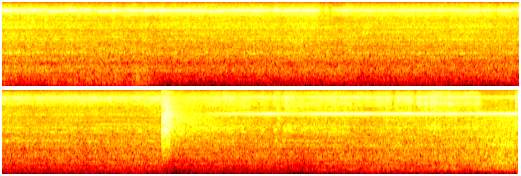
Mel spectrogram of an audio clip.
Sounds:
train, vehicle, rail transport, railroad car

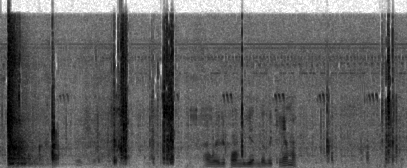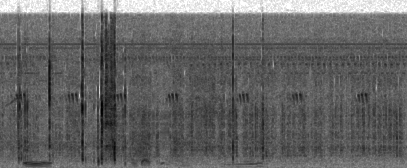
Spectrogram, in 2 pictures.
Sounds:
bird, speech

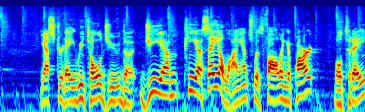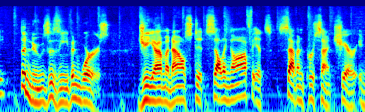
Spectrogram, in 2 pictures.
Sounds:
music, speech

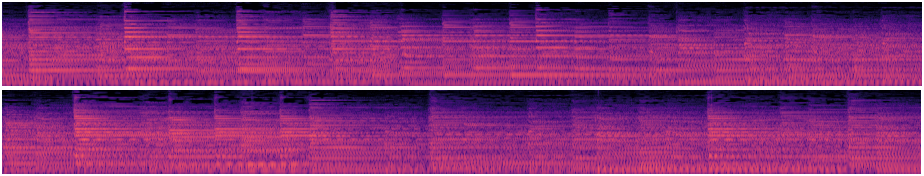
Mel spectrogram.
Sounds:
music

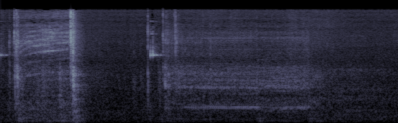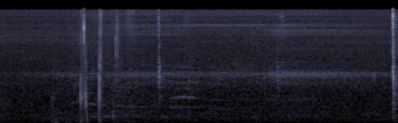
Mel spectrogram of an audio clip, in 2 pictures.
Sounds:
inside a small room

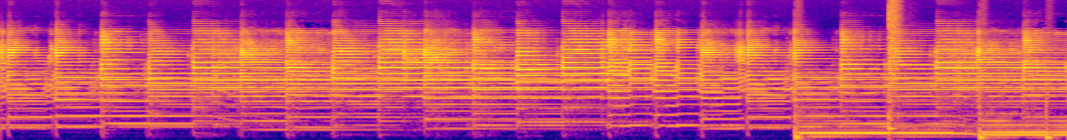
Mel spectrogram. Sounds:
music, distortion

